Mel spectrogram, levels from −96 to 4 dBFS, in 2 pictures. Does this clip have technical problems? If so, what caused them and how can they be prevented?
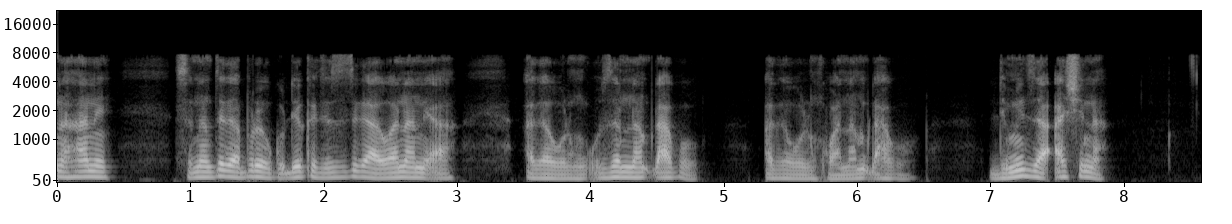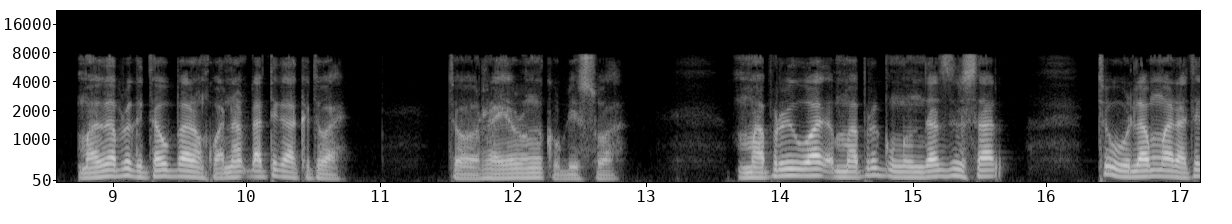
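No, the speech arrives over a Bluetooth mSBC headset link working as designed, with its bandwidth topping out near 7.7 kHz, and there is nothing here to diagnose or prevent.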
